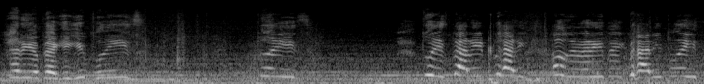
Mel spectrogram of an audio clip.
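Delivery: high loud broken pleading; anguished plea; tearful begging. Acted. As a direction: beg desperately through tears.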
